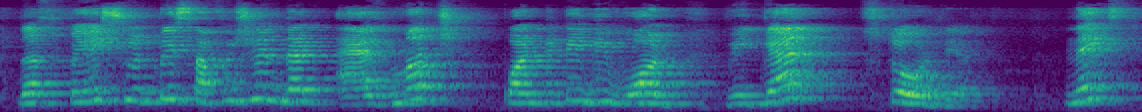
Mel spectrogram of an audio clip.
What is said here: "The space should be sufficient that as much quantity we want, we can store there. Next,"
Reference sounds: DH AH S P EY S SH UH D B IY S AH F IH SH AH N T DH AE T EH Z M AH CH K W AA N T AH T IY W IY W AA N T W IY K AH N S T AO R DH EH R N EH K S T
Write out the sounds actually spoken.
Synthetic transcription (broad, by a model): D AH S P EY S SH UH D B IY S AH F IH SH AH N T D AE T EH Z M AH CH K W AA N T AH T IY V IY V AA N T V IY K AH N S T AO R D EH R N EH K S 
